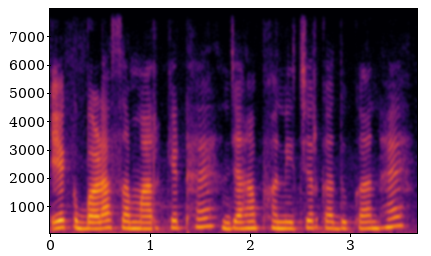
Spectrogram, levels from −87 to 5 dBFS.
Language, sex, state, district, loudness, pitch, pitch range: Hindi, female, Jharkhand, Garhwa, -16 LUFS, 240 Hz, 225-255 Hz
